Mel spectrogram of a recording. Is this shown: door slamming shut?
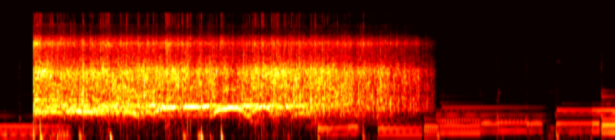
no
